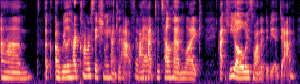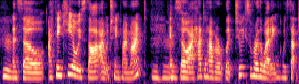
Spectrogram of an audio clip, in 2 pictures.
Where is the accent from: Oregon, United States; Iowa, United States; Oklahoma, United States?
Oklahoma, United States; Tulsa; also born or lived in Apple Valley, California; I grew up in Tulsa.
